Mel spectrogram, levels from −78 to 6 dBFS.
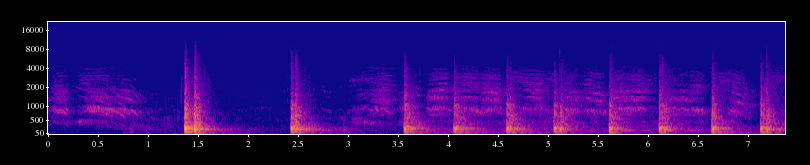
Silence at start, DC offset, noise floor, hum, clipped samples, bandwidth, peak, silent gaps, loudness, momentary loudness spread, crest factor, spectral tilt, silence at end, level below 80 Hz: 0.05 s; under 0.1%; -63 dBFS; none; under 0.1%; 9 kHz; -2 dBFS; none; -29 LUFS; 23 LU; 28 dB; -8.5 dB/octave; 0 s; -48 dBFS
